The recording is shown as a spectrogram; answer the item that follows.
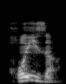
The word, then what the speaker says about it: Häuser: Häuser 이렇게 die Häuser 하고 아 umlaut에다가 에까지 붙어서 Häuser 발음 조심하셔야 되죠.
